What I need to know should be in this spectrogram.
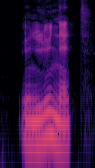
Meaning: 1. telescope (refracting telescope) 2. lunette 3. toilet seat 4. breastbone 5. eyeglasses, spectacles
- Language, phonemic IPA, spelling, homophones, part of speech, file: French, /ly.nɛt/, lunette, lunettes, noun, Fr-lunette.ogg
